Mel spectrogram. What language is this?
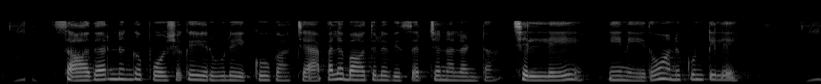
Telugu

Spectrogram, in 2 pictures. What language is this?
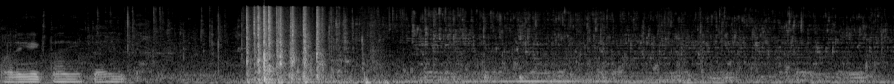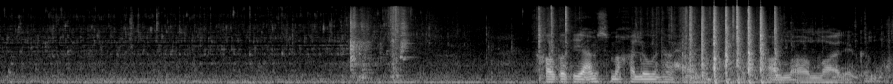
Arabic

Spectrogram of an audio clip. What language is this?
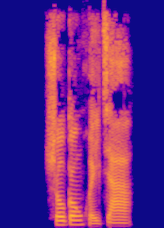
Chinese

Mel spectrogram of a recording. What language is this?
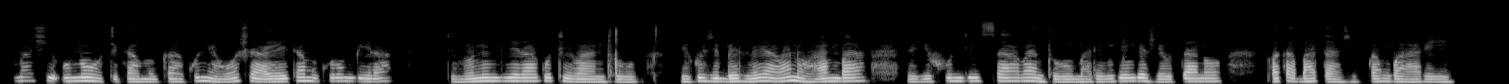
Ndau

